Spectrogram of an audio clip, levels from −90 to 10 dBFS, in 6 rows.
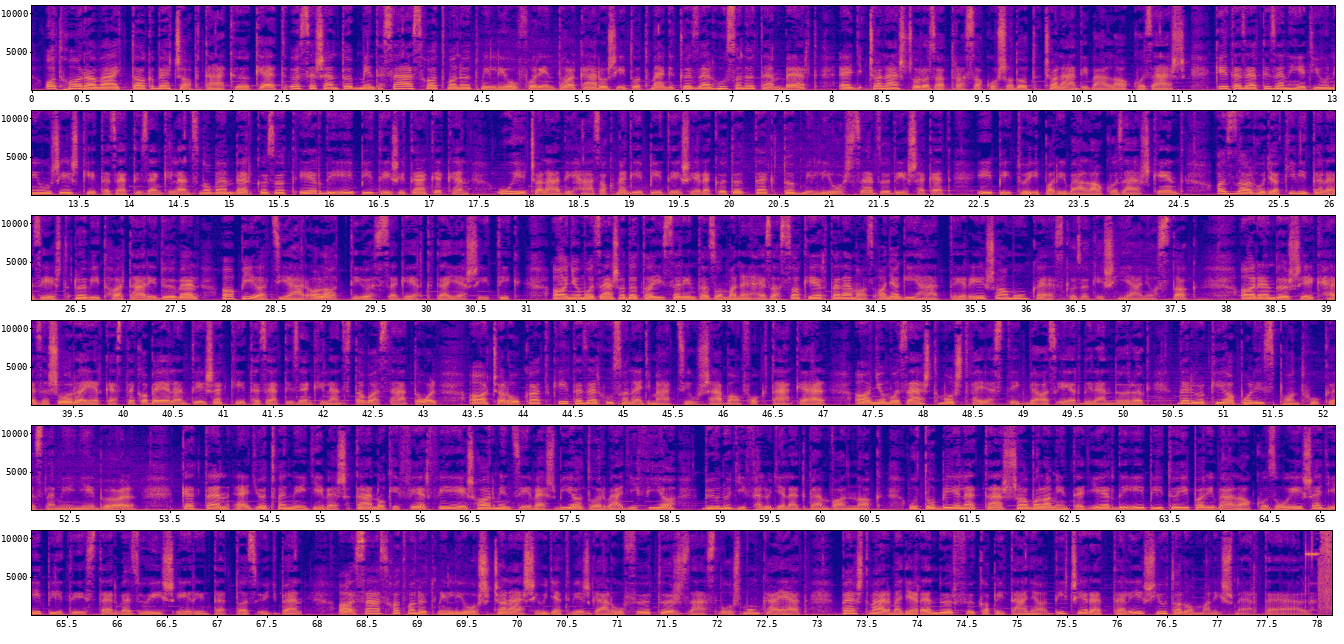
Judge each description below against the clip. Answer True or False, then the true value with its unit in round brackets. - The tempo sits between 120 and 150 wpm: False (105 wpm)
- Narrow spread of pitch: False (4.2 semitones)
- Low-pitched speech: False (170 Hz)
